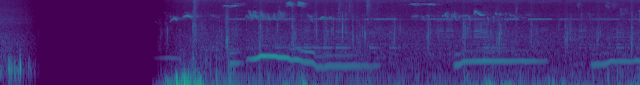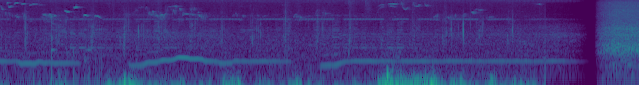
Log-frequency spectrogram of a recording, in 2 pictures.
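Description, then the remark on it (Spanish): A steady, even rush of flowing river water fills the background, with faint high bird chirps and a low, wavering droning tone that repeatedly swells and falls on top. “Allí está el río y por eso este sonidito de fondo.”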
